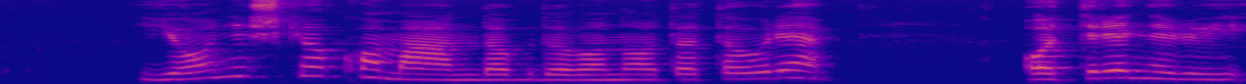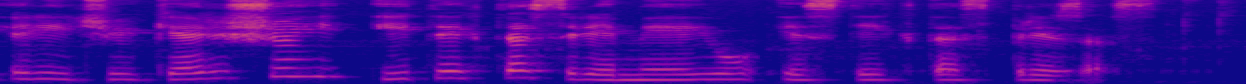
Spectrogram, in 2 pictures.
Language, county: Lithuanian, Utena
